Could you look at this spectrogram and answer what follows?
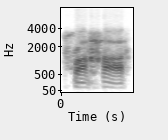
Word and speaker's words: Praha: take a pass as Praha. It's the local way of saying Prague, so Praha, and maybe haha.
